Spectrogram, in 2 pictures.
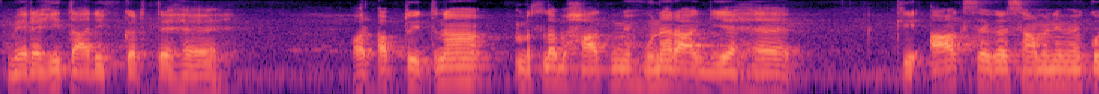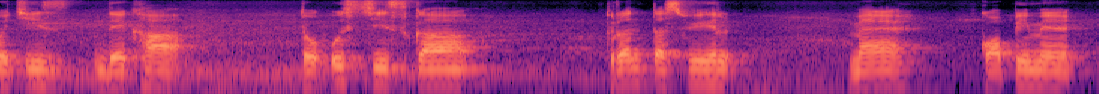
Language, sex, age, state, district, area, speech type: Urdu, male, 18-30, Bihar, Gaya, urban, spontaneous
